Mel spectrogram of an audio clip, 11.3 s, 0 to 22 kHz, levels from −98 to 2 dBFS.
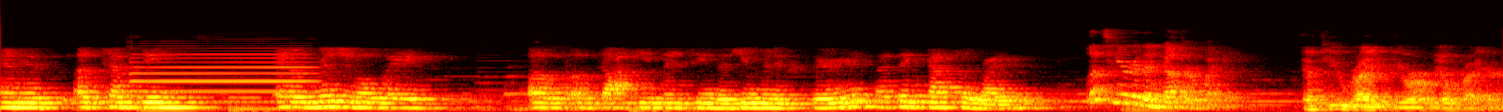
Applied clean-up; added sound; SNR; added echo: none; Wind instrument, woodwind instrument; 15 dB; reverberation time 0.9 s.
